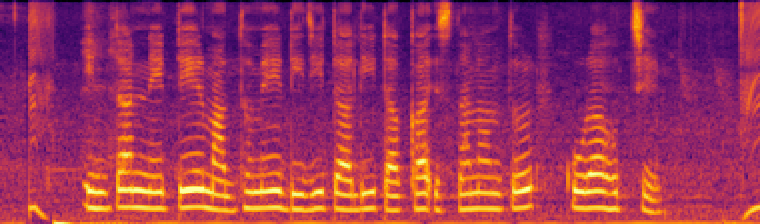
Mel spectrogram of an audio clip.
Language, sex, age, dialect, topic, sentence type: Bengali, female, 31-35, Western, banking, statement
